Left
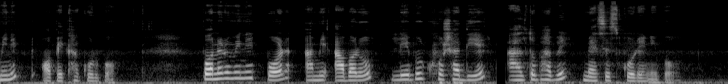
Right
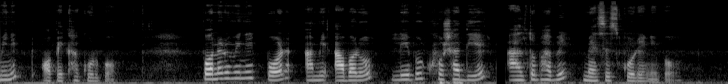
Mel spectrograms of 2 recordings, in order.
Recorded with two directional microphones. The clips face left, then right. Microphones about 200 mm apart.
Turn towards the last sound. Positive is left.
turn(degrees=20)  # may be behind; listen again after turning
